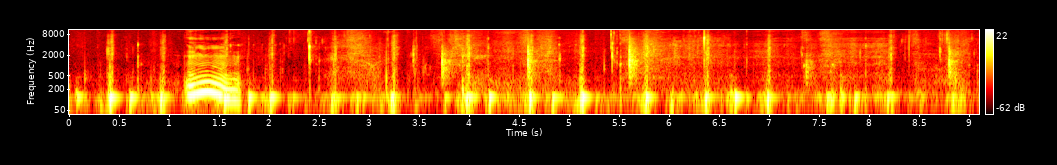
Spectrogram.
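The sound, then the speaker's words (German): Biting into and chewing a fresh tomato: a steady run of many soft, wet, muffled chewing pulses after a brief tonal hum near the start. “So, ich muss die einmal probieren, die Tomate. Die sieht so lecker aus.”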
